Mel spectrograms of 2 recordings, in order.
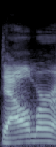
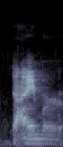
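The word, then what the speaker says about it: Daimler: to the dalmer here i think he said dalmer i meant dimer dimer i think is how it's pronounced either way um again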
